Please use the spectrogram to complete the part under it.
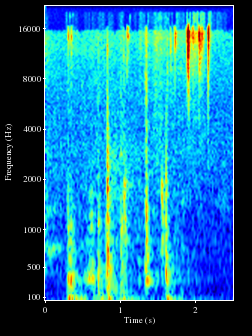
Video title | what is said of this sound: Personalização do Jimny - Acessórios parte IV - Suzuki Day decepção #suzuki #jimny #jimnysierra | 非常に硬いプラスチックですよね?その厚さは十分です強化されてます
